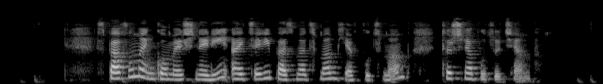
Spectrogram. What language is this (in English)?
Armenian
